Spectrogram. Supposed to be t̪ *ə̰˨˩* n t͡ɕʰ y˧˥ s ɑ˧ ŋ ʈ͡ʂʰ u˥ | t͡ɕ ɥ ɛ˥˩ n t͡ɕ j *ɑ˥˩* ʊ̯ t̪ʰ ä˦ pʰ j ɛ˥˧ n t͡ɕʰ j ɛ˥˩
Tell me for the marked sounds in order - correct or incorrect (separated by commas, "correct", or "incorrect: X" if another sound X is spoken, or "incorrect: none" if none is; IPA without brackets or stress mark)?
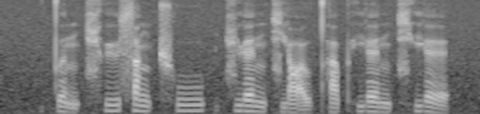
correct, incorrect: ɑ̰˨˩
